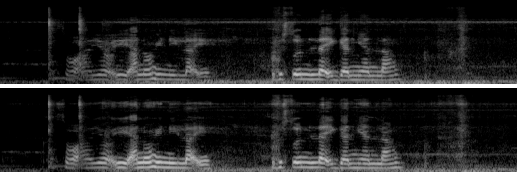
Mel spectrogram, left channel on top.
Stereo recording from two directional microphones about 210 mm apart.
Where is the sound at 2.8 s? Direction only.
5° right (ahead or behind).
